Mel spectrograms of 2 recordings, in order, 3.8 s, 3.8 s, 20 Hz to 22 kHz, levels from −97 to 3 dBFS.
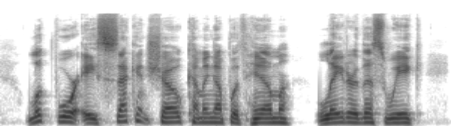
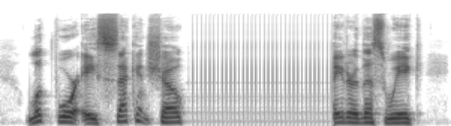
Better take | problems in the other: first | audio freezing; at 1.5 s for 1 s

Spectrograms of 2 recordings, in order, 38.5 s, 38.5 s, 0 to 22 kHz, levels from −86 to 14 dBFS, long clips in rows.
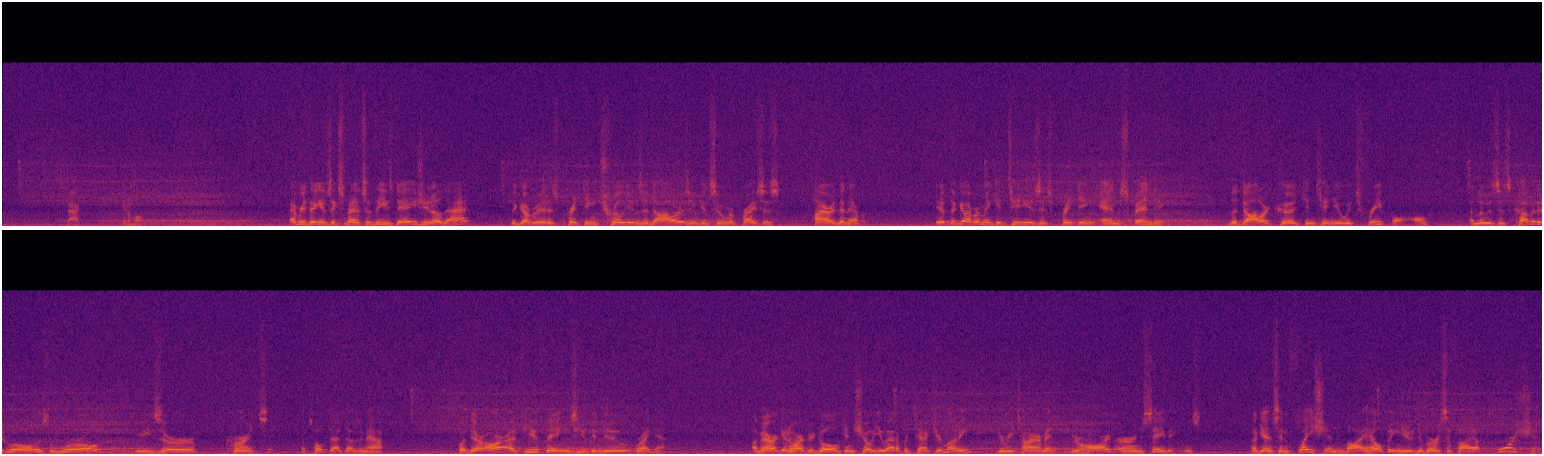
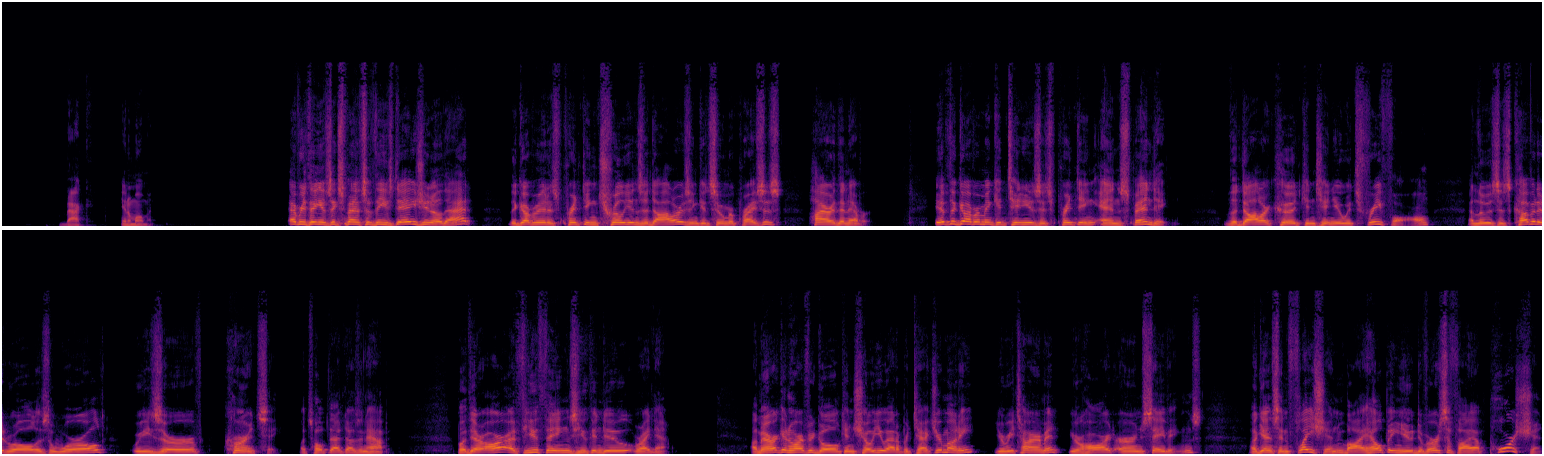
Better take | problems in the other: second | hiss; noticeable; throughout; 10 dB below the speech

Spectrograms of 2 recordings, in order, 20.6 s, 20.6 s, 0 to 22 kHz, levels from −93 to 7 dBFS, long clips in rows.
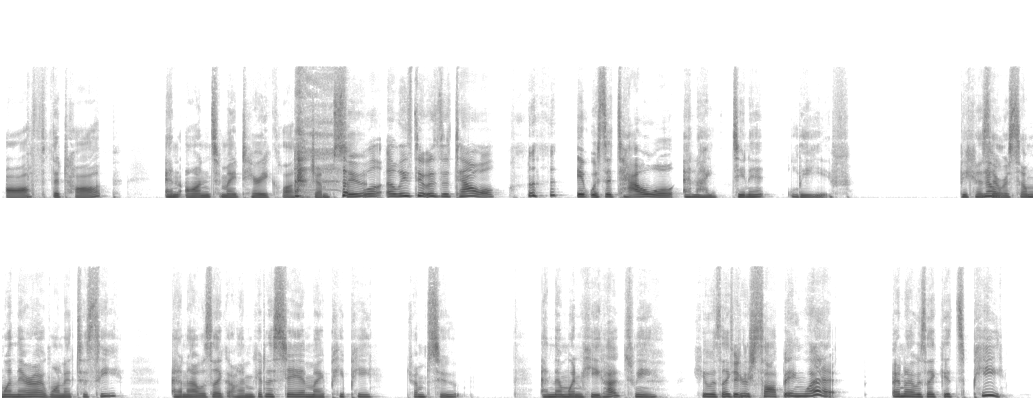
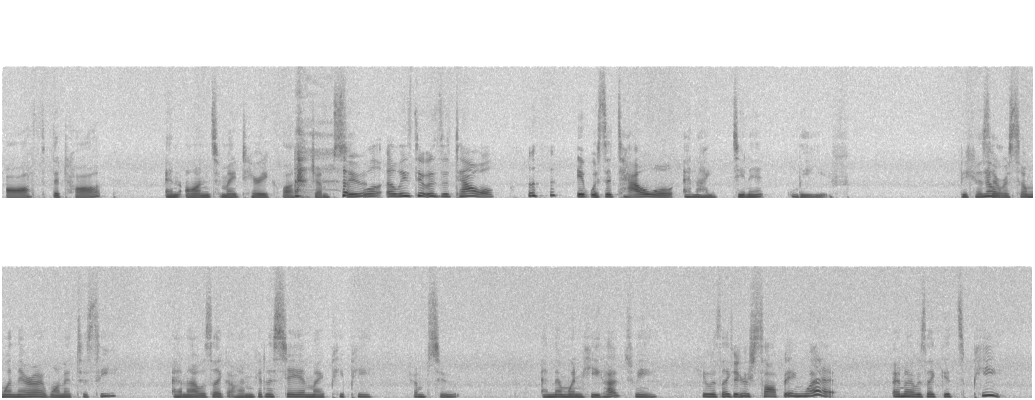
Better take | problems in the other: first | hiss; faint; throughout; 20 dB below the speech

